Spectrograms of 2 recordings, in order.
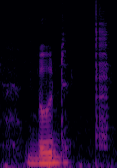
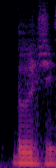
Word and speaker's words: Budzi: Bud? No. No, you don't. Budzi. See, the D, for the DZ sound makes a J sound.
